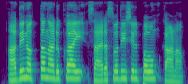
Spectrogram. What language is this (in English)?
Malayalam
